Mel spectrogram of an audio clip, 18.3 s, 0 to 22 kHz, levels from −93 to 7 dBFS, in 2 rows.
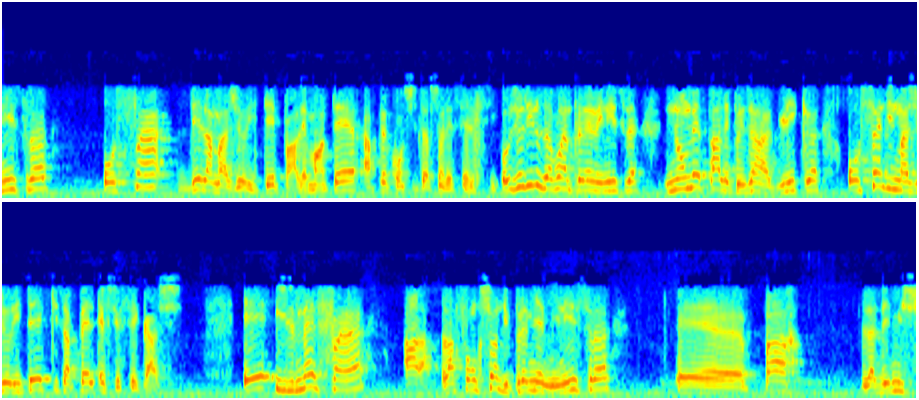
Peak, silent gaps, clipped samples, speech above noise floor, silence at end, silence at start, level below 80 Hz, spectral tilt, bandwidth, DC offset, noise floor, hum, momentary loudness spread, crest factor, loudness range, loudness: -2 dBFS; none; under 0.1%; 21 dB; 0 s; 0 s; -50 dBFS; -8.5 dB/octave; 4.8 kHz; under 0.1%; -42 dBFS; none; 7 LU; 18 dB; 2 LU; -21 LUFS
